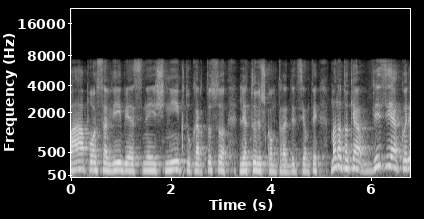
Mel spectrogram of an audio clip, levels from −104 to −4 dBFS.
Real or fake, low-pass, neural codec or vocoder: real; 7.2 kHz; none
